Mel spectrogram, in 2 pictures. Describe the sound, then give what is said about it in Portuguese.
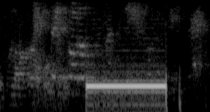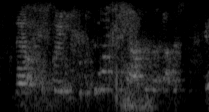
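A telephone ringback tone on an unanswered call sounds once as a steady, mid-pitched tone lasting about a second. Faint, muffled voices are heard before and after it. “Alô? Alô? O número não responde.”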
